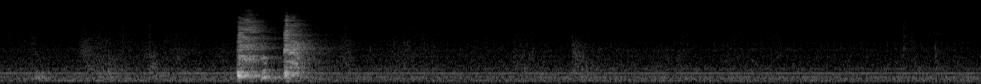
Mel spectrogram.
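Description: Footsteps walk slowly across a hard floor in a large room.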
